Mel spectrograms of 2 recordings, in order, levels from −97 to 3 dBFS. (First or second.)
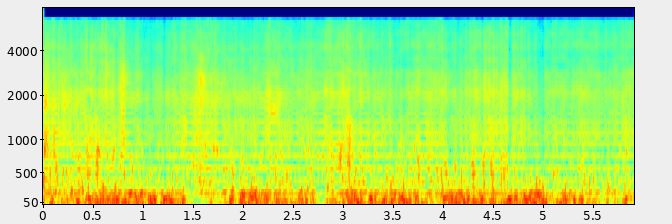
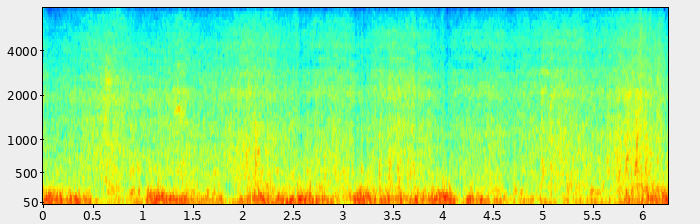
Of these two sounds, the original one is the second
